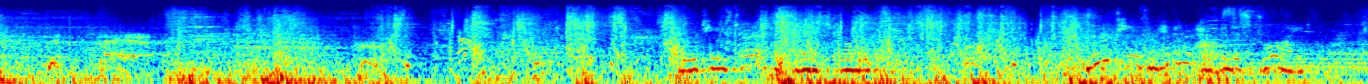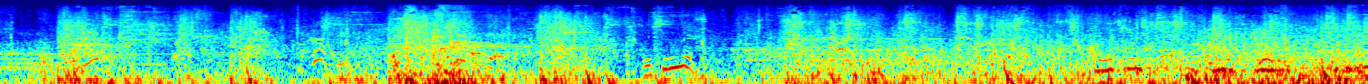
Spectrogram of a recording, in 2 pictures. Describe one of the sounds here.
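Game spell effects crackle and boom throughout a fight.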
